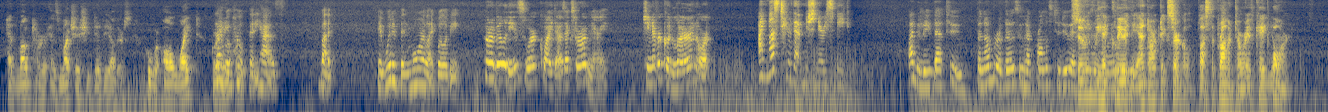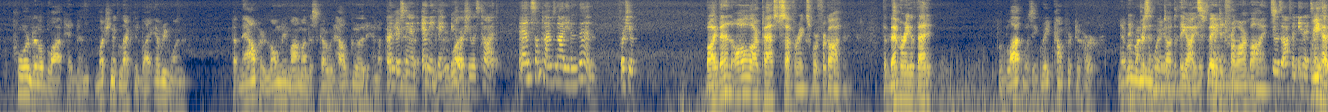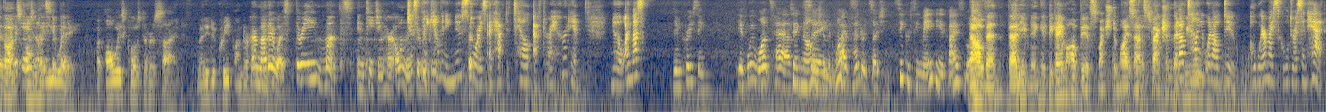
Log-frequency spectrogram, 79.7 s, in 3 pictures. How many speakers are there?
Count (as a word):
six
